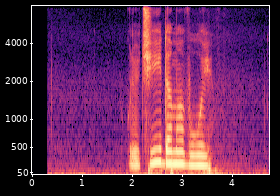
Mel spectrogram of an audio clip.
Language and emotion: Russian, sad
